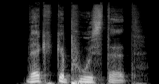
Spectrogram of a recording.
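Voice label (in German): "weggepustet", German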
